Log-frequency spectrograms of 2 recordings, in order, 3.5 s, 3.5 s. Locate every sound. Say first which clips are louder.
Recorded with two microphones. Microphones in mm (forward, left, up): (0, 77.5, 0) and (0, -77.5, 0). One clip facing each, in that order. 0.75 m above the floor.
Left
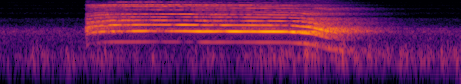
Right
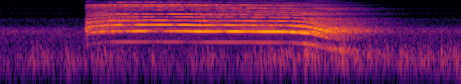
0.7 s a scream: right 1 dB; 20° left (ahead or behind), 2.5 m; by 2.7 s 10° right (ahead or behind), 0.9 m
